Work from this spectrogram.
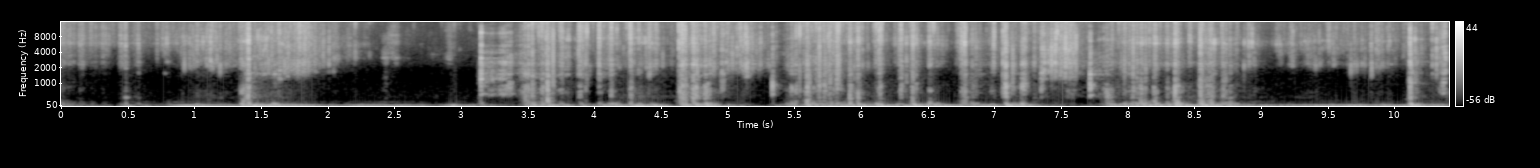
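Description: A solid, round orange soap bar from the Savannah collection, held in the hand, is carved into shavings with a metal blade. Dense, rapid crunching and tearing scrapes follow one another over a steady low hum, with a few brighter, sharper cuts standing out. Thin curls of soap are shaved away.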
